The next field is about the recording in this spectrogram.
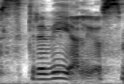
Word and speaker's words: Schrewelius: Egentligen uttalas mitt efternamn med eh, ett s-ljud, Skrevelius, men på grund av eh, stavningen så SCH, Padma SCH.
